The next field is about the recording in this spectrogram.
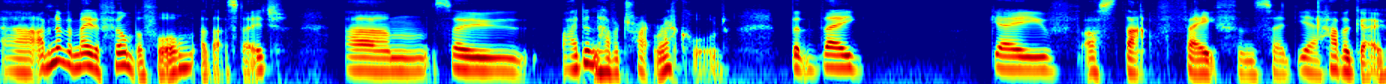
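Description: Speaking at a fairly slow pace with a British accent, a woman uses ordinary pitch variation on a very clean recording with a silent background. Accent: British accent, still present. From Cornwall, southwest England. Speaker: film producer and director. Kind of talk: interview.

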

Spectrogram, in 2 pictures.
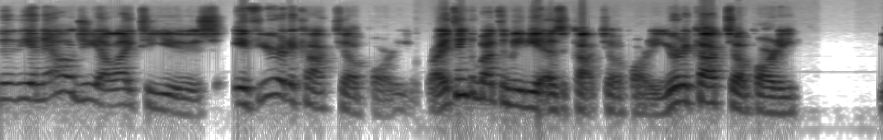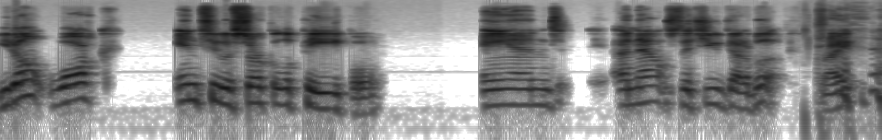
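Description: A man's high-pitched voice at a moderate pace, with very wide pitch swings. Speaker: book publicist. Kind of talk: interview.

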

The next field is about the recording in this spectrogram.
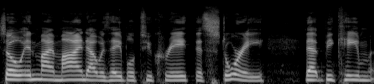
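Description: A woman with an American accent and an ordinary speaking voice talks at a moderate pace and medium pitch, in a dry, close sound with no echo on a very clean recording with a silent background. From Virginia, US South (Roanoke area). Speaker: sports broadcaster. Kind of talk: interview.

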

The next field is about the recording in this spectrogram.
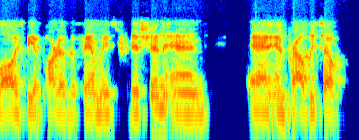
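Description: A man talks at a fairly quick pace. His medium-pitched voice has a monotone, flat intonation. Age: 40s. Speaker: writer and film director. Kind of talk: interview.

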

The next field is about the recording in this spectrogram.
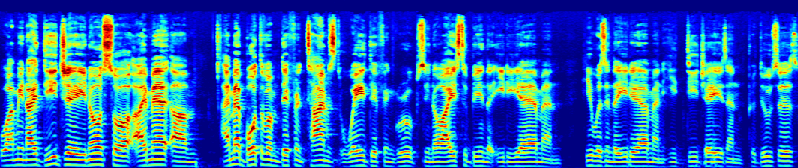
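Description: A man with an American accent speaks in an ordinary speaking voice, fairly low in pitch and at a fairly quick pace. His intonation is fairly even, and the recording is very clean with a silent background. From San Fernando Valley, California. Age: 20s. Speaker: DJ. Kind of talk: casual chat.

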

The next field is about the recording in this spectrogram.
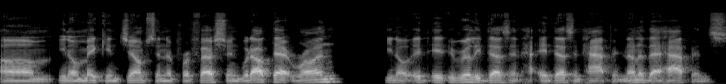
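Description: Very deep and low in pitch, a man speaks with fairly even intonation over a quiet background. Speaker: college basketball head coach. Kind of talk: interview.

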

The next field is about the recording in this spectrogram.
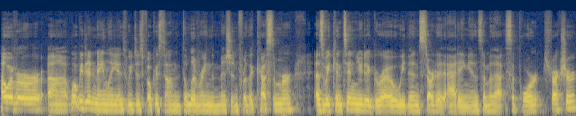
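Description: A woman speaks very fast in a very deep, low voice with fairly even intonation. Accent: Southern US. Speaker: business executive guest. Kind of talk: interview.

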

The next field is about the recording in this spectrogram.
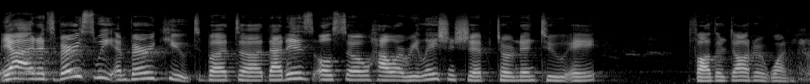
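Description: A woman talks at a moderate pace in an unremarkable speaking voice, medium in pitch with ordinary pitch variation. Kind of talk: stand-up. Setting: stage with live audience.

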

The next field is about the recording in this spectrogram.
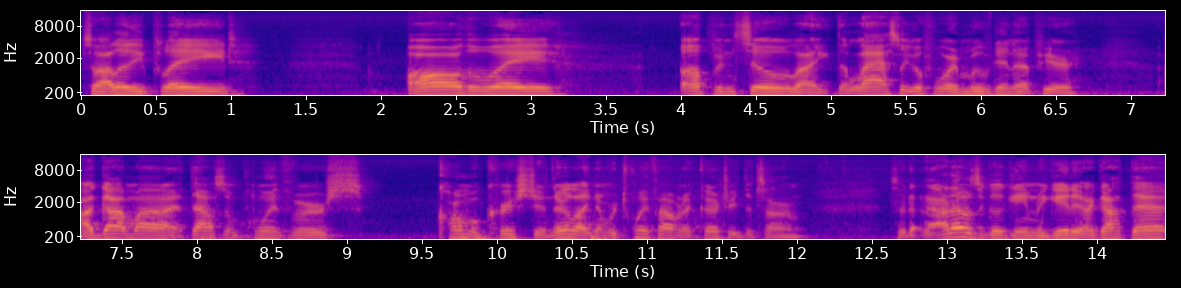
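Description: A man with an American accent talks at a fairly quick pace and fairly high pitch, with fairly even intonation and long, frequent pauses. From Charlotte, North Carolina. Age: young (college freshman, about 18-19). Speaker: college football player (defensive lineman). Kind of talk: casual interview.

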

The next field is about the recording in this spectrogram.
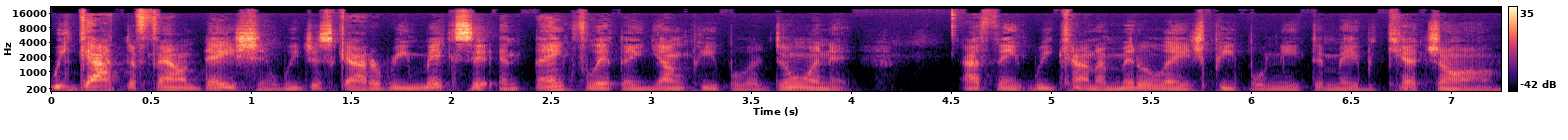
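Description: A man with a Mississippi accent talks very fast at medium pitch with ordinary pitch variation. The recording is very clean with a silent background. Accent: Mississippi Southern US. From US South, Jackson, Mississippi. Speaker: writer and English professor. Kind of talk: interview conversation.

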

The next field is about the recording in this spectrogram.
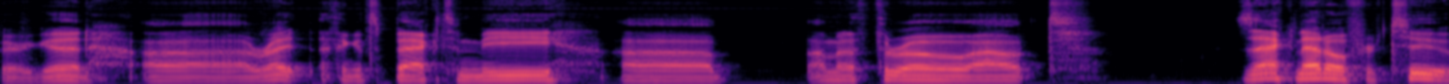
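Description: On a very clean recording with a silent background, a man with a bright, sharp, medium-pitched voice talks at a fairly slow pace, with big swings in loudness and long, frequent pauses. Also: ordinary pitch variation. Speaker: fantasy baseball podcast host. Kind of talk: casual chat, auction draft banter. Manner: halting, filler-heavy.

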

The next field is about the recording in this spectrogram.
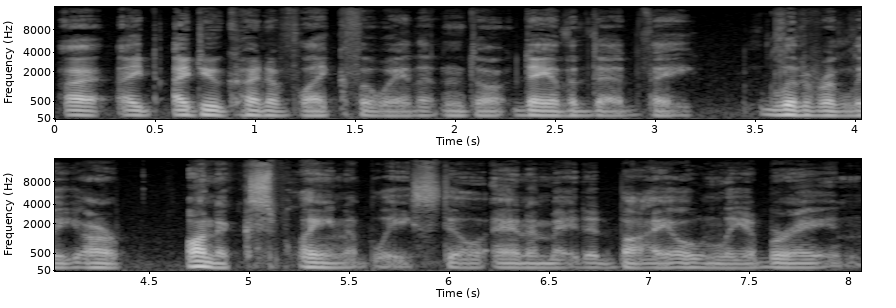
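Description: A man with a fairly low pitch and vocal fry talks at a moderate pace in a deadpan tone, his intonation monotone and flat. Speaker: podcast co-host. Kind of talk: casual chat.

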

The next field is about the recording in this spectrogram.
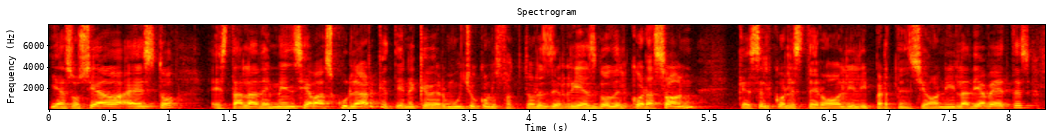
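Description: The man has a plain, everyday voice of medium pitch. He moves along at a fairly quick pace. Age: 50s. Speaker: physician co-host. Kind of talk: casual chat.

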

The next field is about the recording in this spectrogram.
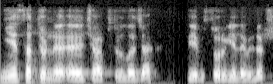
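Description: At a moderate pace, a man speaks in an unremarkable speaking voice. The fairly high pitch shows ordinary variation. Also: dry, close sound with no echo. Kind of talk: casual science explainer chat.

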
